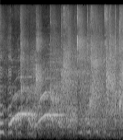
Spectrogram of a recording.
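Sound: applause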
